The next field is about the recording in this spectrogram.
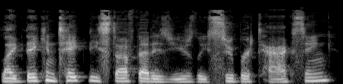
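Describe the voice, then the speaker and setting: A man with a stuffed-up nose talks loosely as a podcast co-host, circling his point with fillers and restarts. His voice sits at an ordinary middle pitch for a man. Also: normal speed. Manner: rambling, many fillers and restarts. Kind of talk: casual chat.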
